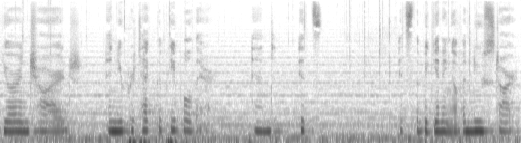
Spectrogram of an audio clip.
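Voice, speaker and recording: A woman playing a mysterious young vampire fortune-teller from the East in a hushed, intimate fantasy audio drama. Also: medium pitch, completely flat delivery, measured pace, creaky. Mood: hushed, entranced. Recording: music behind the voice.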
